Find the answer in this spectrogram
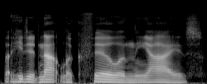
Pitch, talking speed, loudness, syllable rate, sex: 105 Hz, 260 wpm, -20 LUFS, 4.6 syllables/s, male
